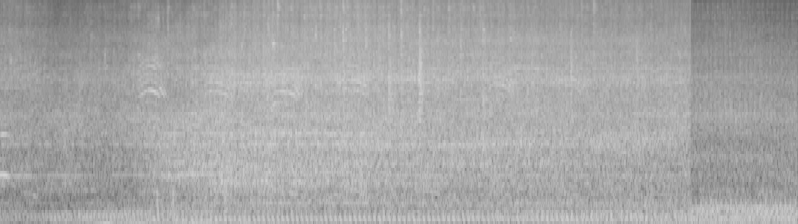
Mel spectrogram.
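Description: A lawn tractor engine rumbles steadily past.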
